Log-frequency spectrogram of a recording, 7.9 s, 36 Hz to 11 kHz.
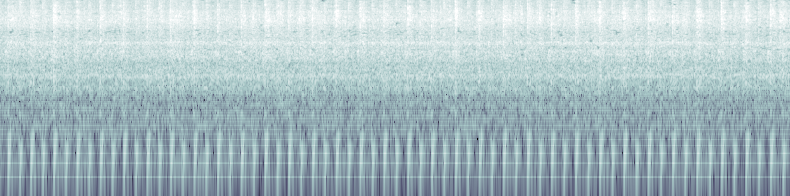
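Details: Duromax 18hp single-cylinder engine: thumps about six times a second but the beat wavers and sags, so the low idle is barely holding.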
